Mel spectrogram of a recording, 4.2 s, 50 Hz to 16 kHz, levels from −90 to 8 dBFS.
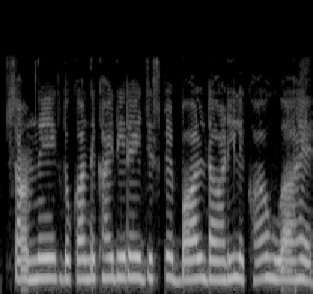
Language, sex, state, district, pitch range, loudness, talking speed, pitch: Hindi, female, Maharashtra, Solapur, 235-250 Hz, -24 LUFS, 185 wpm, 245 Hz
